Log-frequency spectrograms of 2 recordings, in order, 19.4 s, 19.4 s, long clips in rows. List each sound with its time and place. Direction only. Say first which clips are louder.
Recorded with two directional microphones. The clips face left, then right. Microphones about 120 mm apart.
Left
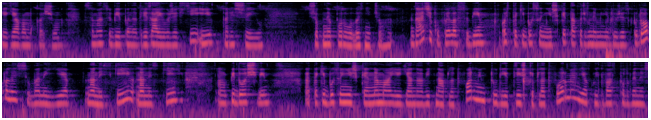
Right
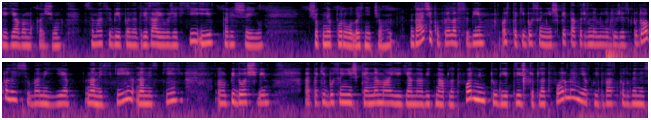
0.0 s speech: right 5 dB; 30° right (ahead or behind)
3.7 s speech: right 6 dB; 60° right (ahead or behind)
6.1 s speech: right 7 dB; 40° right (ahead or behind)
6.6 s speech: right 3 dB; 15° right (ahead or behind)
17.5 s speech: right 5 dB; 15° right (ahead or behind)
